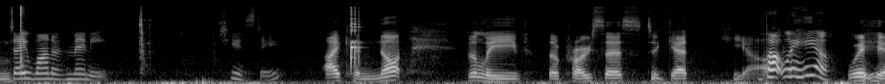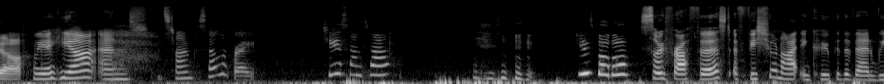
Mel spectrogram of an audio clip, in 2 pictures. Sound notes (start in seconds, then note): 3.4 bottles clink; 13.5 giggles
